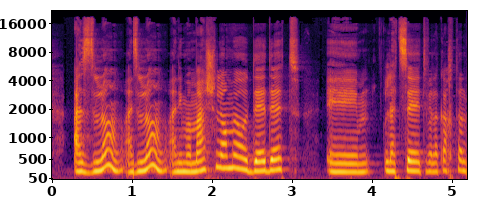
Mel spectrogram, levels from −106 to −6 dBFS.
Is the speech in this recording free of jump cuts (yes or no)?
no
